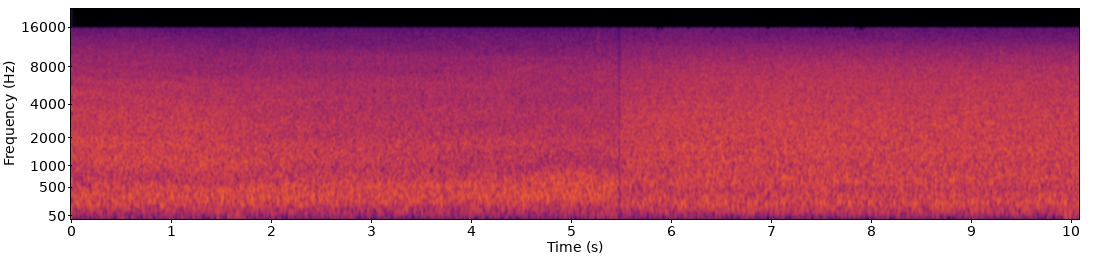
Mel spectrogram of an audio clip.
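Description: Waterfall rushing steadily down stepped rock ledges, a constant loud roar of falling water, shifting slightly in tone about halfway through.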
